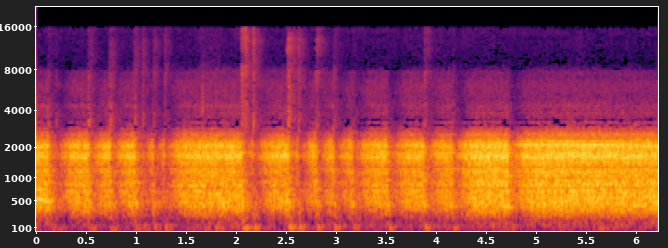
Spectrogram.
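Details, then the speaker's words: Cobra 148 GTL CB radio with no band propagation: steady, unevenly pulsing hiss with no whistles or dropouts; normal receiver static, reception working fine. "Não tem propagação, mas ó. O rádio tem recepção normal."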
